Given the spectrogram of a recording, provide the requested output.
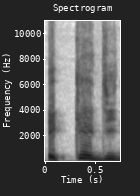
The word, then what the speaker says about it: Ekedi: Comment on prononce avec l'accent? Ekedi. Ekedi.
